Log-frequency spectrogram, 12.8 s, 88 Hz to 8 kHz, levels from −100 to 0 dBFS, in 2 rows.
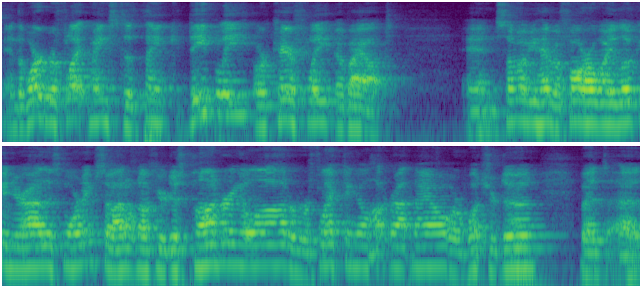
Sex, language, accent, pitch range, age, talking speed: male, English, American, 130-160 Hz, 50-69, 215 wpm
